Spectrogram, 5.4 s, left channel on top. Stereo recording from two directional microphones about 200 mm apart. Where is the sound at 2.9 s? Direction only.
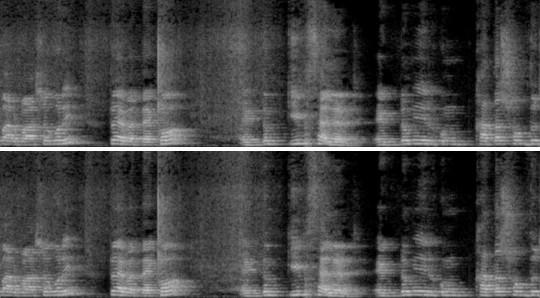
15° left (ahead or behind).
